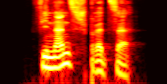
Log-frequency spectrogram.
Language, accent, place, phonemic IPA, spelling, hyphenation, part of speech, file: German, Germany, Berlin, /fiˈnant͡sˌʃpʁɪt͡sə/, Finanzspritze, Fi‧nanz‧sprit‧ze, noun, De-Finanzspritze.ogg
- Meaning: liquidity injection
